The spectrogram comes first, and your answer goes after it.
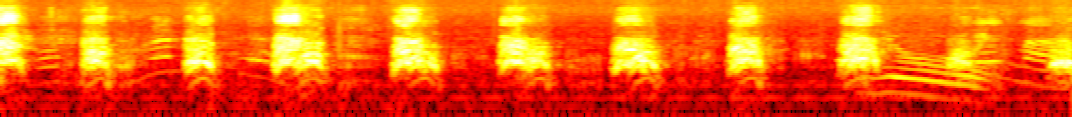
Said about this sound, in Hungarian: Jaj, de hamis kutyájuk van!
